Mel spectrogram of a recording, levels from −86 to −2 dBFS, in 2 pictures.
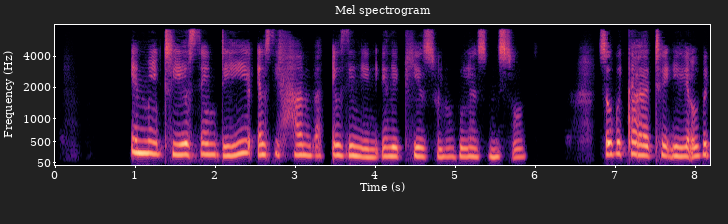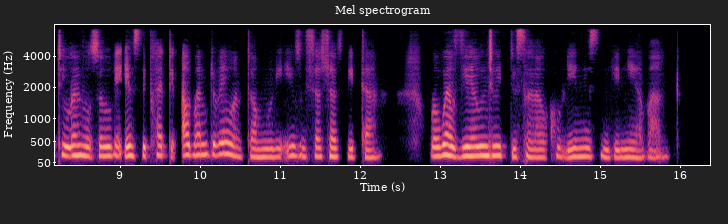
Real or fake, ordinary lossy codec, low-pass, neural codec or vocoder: fake; MP3, 48 kbps; 7.2 kHz; codec, 16 kHz, 0.5 kbps, FreqCodec, larger model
